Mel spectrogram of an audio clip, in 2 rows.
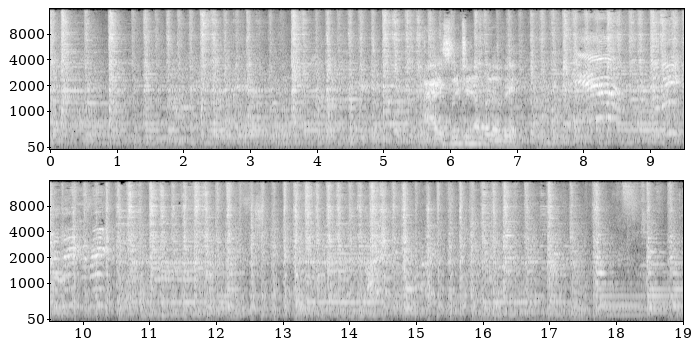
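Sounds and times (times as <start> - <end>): guitar strumming: 0.0 - 19.0.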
